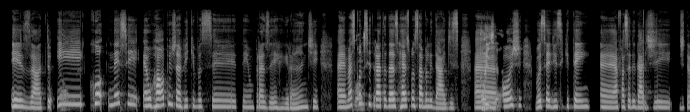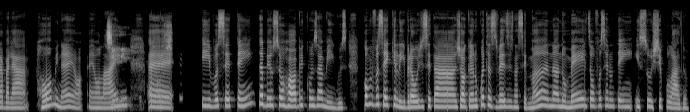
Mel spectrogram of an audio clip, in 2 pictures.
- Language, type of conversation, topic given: Portuguese, podcast, Como você divide seu tempo entre hobbies e responsabilidades?
- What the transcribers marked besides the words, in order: in English: "home"; tapping; in English: "home office"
